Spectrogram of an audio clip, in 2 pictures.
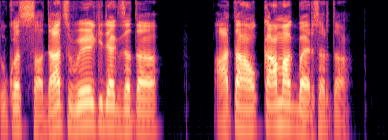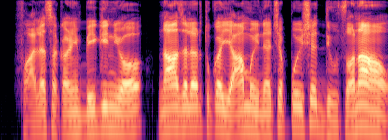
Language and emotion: Goan Konkani, angry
